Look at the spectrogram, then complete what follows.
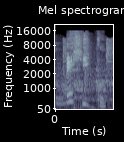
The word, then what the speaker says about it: México: de Luna del naa los aztecas lo pronunciaban México los españoles lo escribían México ya que no existía la pronunciación de la J cuando cambió la grafía de la x a la J se le empezó a llamar México pero se siguió escribiendo con x es válido pues la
